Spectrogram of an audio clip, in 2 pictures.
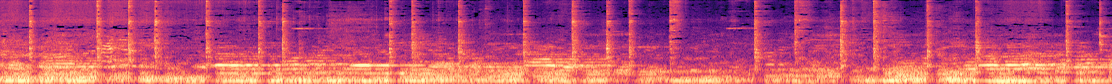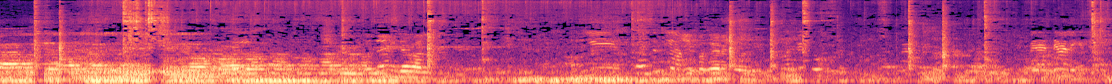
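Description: Food sizzles on a hot griddle.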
